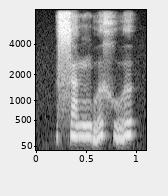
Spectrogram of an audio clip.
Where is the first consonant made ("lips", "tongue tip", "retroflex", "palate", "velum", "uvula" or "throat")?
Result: tongue tip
